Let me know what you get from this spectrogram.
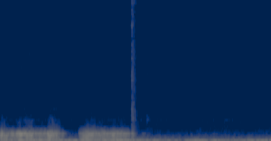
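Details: Maltese dog snoring while asleep on a blanket in a bedroom after a full meal of food and snacks; two soft, low, rasping snore breaths in the first two seconds, then quieter breathing in a hushed room.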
